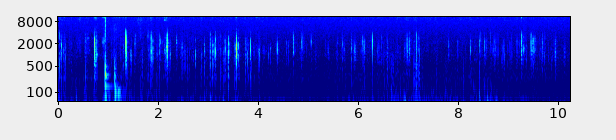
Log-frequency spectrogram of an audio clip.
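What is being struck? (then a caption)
Wooden star burr puzzle. A solid wooden star burr puzzle is held in the hand while fingertips tap it and nails scratch across it. Soft, dry clicks and ticks come in an uneven patter, with a few sharper taps near the start, over a steady low hum and bright scratchy texture.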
